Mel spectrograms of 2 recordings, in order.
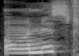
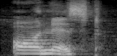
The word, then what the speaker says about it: honest: An honest man, H is a consonant, but here H is silent. An honest, O की आवाज आ रही है.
